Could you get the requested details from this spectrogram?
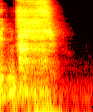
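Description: A single forceful, hissing sneeze burst that fades quickly into silence.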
